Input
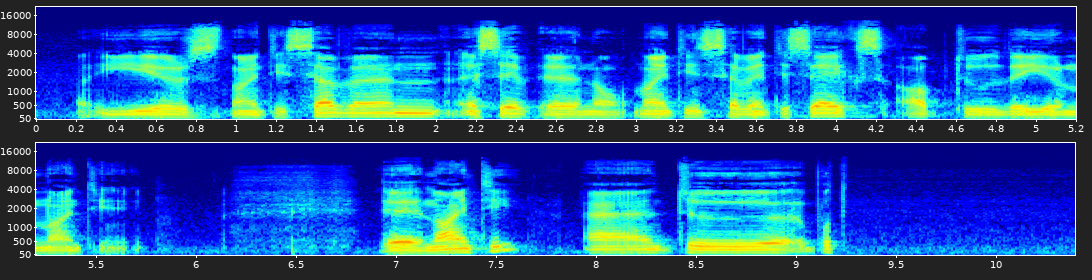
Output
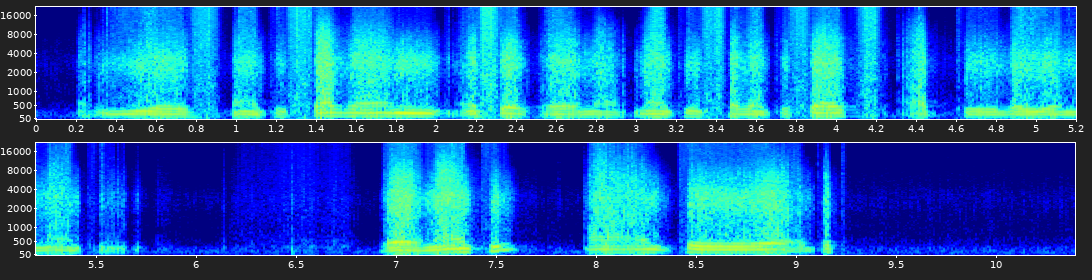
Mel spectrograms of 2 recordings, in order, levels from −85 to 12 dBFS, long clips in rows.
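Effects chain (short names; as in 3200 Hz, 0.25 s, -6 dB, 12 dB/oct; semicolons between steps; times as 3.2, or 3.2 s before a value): noise-modulated delay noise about 2700 Hz, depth 0.39 ms; gain -8.5 dB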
